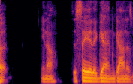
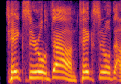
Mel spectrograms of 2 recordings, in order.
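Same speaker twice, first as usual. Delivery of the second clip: fans urging him; 11 semitones higher, 9 dB louder than usual. Retold or imitated. Fans telling him to take Cyril down, loud chant. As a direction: call it out like a crowd of fans egging him on.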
